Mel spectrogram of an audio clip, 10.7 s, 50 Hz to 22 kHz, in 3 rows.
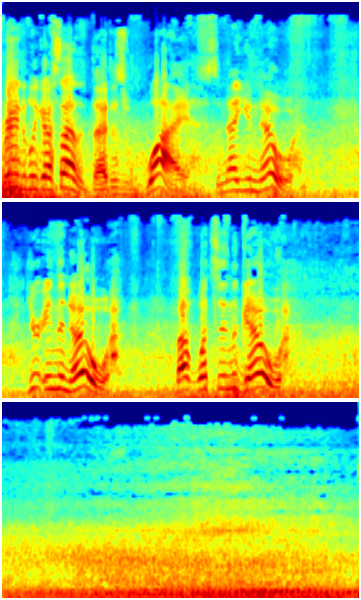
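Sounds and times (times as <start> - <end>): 
speech: 0.0 - 3.1, 3.8 - 6.6
fire truck with no lights on driving past: 6.4 - 10.6.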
